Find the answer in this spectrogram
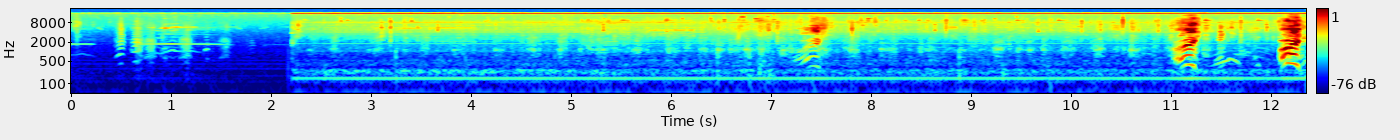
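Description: Sled dogs whining faintly. Then, after a sudden steady low hum starts, a few loud cries that fall in pitch, one mid-way and two near the end.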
